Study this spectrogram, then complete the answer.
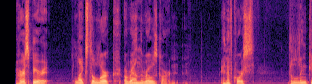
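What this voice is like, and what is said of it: Usual voice. Nothing is said of it.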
